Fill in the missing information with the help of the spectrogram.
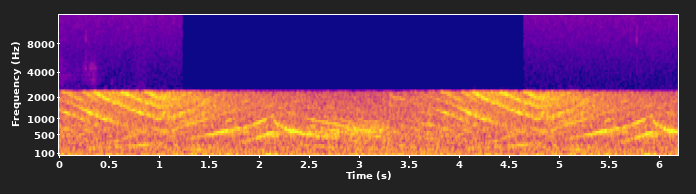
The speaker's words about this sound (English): Now, okay. And the last one is the raw seal whistles.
